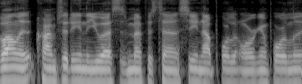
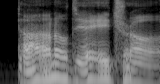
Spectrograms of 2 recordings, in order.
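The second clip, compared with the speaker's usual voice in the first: put-on voice with a pushed rasp; 3 dB quieter than usual. Still working on an impression, the speaker tries out a deep, raspy put-on voice. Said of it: "but still raspy".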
